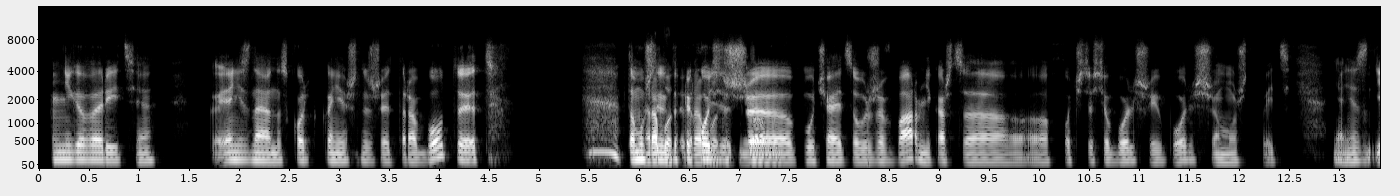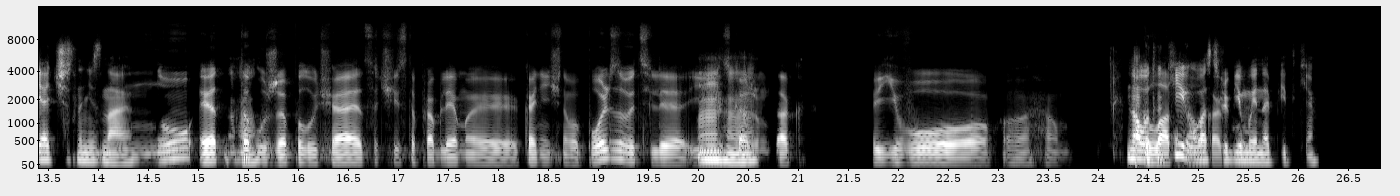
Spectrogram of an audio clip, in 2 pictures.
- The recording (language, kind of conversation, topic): Russian, unstructured, Почему в кафе и барах так сильно завышают цены на напитки?
- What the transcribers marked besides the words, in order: chuckle; tapping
